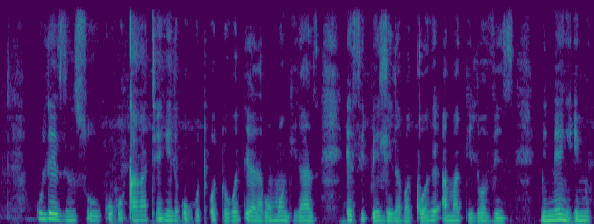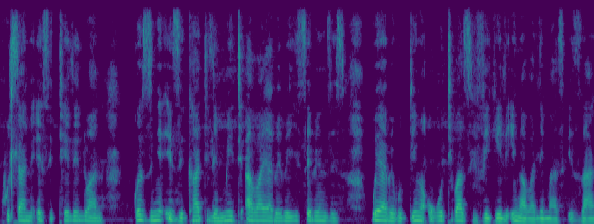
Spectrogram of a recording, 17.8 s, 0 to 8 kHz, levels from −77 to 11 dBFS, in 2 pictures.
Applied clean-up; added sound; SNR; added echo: none; none; none; none.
